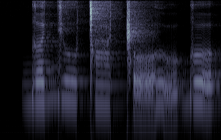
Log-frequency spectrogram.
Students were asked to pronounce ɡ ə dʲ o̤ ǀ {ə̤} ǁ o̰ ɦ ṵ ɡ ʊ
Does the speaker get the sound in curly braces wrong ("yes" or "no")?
yes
